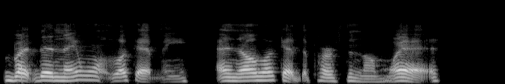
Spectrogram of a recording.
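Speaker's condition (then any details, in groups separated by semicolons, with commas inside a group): Cerebral palsy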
